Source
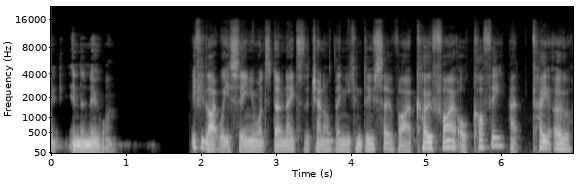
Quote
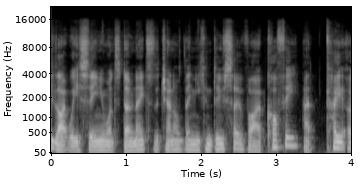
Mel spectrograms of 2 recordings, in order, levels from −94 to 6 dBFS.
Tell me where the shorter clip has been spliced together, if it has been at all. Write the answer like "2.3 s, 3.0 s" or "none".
2.8 s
